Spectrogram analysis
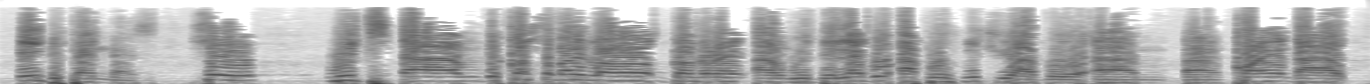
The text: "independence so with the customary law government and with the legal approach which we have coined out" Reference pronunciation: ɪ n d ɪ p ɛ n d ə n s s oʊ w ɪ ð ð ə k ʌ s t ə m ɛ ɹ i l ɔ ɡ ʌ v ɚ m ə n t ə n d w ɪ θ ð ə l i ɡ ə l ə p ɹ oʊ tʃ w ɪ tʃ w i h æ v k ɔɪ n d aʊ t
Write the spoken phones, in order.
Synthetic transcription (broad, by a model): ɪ n d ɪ p ɛ n d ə n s s oʊ w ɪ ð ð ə k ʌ s t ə m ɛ ɹ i l ɔ ɡ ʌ v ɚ m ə n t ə n w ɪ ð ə l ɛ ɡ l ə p oʊ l w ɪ tʃ w i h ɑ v k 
